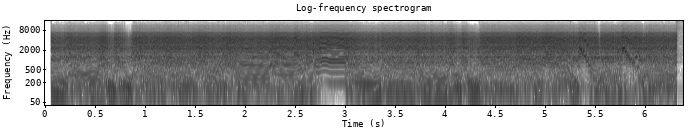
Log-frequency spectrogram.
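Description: Music Man electric guitar playing a metal riff that starts abruptly, with a wavering pitch bend about halfway through.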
